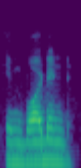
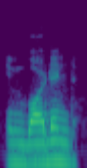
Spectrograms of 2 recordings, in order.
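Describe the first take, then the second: First: The middle consonant is a d sound. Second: The middle consonant is a d sound.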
